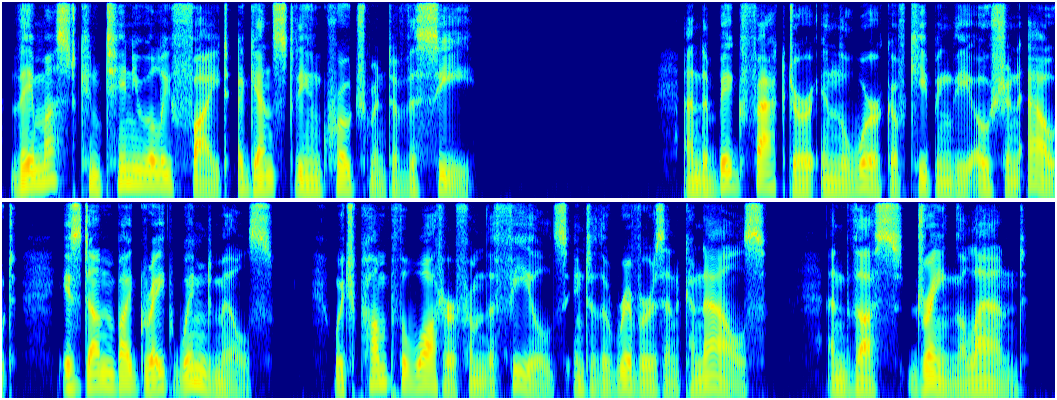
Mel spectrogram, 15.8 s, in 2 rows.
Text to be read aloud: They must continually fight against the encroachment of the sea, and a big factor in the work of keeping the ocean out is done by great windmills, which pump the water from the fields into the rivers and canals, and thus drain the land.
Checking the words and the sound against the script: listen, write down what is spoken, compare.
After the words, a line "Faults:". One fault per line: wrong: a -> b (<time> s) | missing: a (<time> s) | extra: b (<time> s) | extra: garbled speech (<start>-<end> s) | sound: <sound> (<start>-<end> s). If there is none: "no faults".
They must continually fight against the encroachment of the sea, and a big factor in the work of keeping the ocean out is done by great windmills, which pump the water from the fields into the rivers and canals, and thus drain the land.
Faults:
no faults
